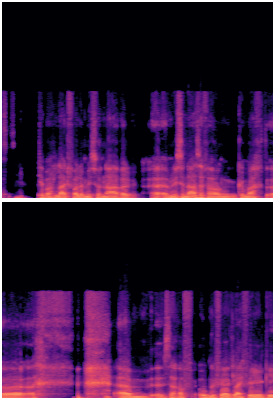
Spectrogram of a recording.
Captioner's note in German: gelächter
